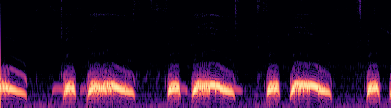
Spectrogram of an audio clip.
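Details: Khmer spotted dove cooing almost without pause. Short rounded notes alternate with longer mellow coos that sag in pitch, about one phrase per second.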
